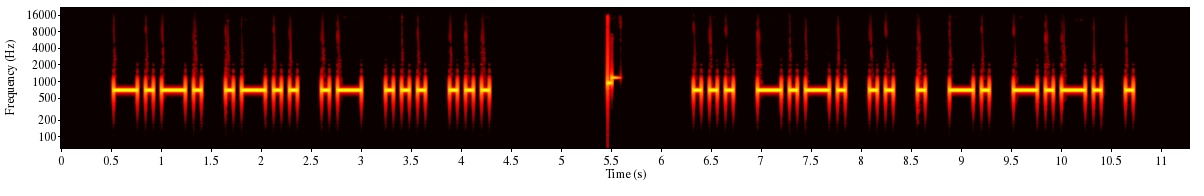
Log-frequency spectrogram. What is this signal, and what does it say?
Morse code, heard as a keyed tone, about 15 wpm, 700 Hz. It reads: CLASS SCIENCE
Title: Sentences from Top 1400 Words - New Word Drill Alt - 15wpm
